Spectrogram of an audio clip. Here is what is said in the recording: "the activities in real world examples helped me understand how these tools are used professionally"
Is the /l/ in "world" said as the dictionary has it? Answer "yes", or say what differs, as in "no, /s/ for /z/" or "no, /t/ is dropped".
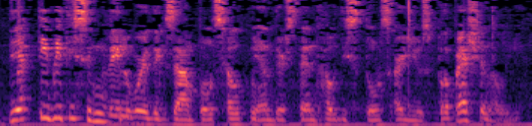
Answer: no, /l/ is dropped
